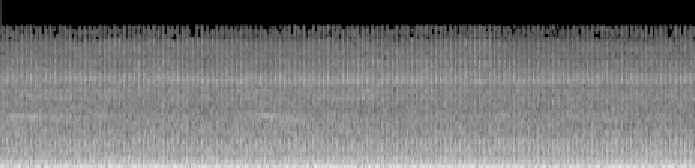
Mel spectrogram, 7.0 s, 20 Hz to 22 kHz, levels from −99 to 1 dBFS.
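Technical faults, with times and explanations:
Throughout, MP3 compression: nothing is present above 11.2 kHz, and the remaining sound has a plainly audible watery, swirling quality with smeared attacks, likely from MP3 encoding at a low bitrate, in line with roughly 47 kbps. Short of bits, the encoder drops the top band and zeroes weak frequency lines, which flicker on and off between frames. A spectrogram shows a hard ceiling at 11.2 kHz and patchy, speckled holes below it. On the waveform, transients look softened.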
